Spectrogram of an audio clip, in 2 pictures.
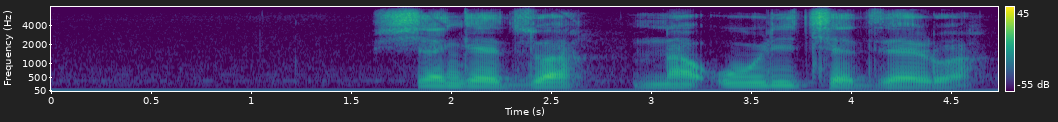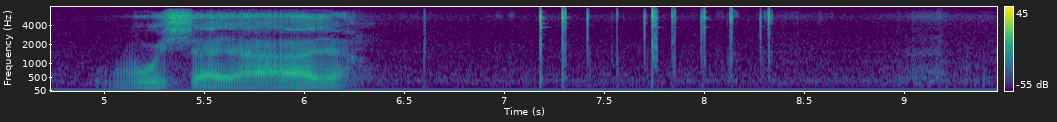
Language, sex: Venda, male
